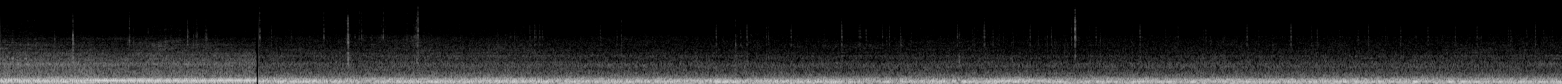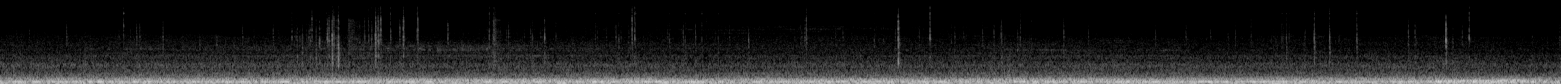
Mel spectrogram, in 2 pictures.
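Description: Steady low rumble of heavy vehicle engines running, with a louder engine note for the first two seconds or so.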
